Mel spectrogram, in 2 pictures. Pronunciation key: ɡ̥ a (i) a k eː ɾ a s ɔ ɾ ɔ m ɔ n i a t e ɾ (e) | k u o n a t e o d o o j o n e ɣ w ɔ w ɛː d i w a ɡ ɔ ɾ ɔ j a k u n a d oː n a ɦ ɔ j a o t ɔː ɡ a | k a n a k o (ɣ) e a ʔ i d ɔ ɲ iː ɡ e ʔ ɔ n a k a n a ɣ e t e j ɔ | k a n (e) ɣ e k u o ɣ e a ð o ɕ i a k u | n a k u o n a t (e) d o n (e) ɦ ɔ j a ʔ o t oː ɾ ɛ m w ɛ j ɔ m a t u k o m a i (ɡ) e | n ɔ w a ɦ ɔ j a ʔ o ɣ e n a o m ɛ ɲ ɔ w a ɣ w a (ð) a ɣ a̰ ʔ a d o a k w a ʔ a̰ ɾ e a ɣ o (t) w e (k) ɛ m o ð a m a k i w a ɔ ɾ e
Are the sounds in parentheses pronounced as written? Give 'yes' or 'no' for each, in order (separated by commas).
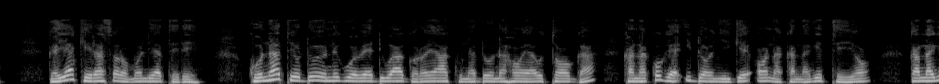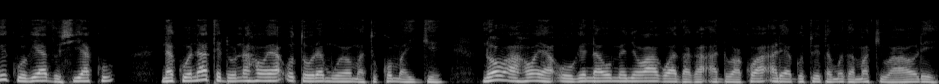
yes, yes, yes, no, yes, no, yes, yes, yes, no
